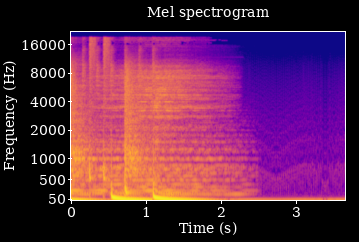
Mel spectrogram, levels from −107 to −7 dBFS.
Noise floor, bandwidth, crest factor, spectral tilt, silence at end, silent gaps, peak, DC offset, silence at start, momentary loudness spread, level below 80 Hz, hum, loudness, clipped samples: -39 dBFS; over 20 kHz; 14 dB; -4 dB/octave; 0.2 s; none; -2 dBFS; under 0.1%; 0 s; 20 LU; -18 dBFS; none; -18 LUFS; under 0.1%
